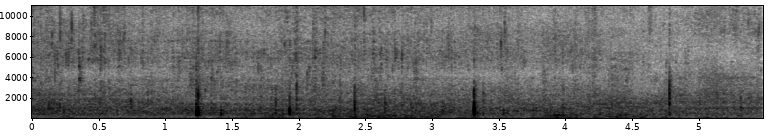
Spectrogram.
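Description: Besan-coated okra (bhindi) pieces sizzling as they deep-fry in hot oil in a kadhai, a steady sizzle with a few sharp pops.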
